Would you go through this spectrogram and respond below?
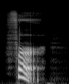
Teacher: usually the vowel in these words turns into a tiny sound called the schwa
